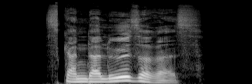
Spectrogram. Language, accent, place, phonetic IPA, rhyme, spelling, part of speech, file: German, Germany, Berlin, [skandaˈløːzəʁəs], -øːzəʁəs, skandalöseres, adjective, De-skandalöseres.ogg
- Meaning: strong/mixed nominative/accusative neuter singular comparative degree of skandalös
